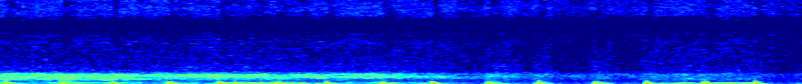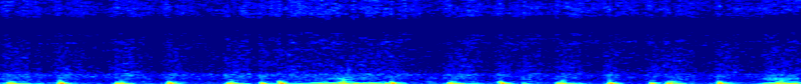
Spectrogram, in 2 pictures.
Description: I recorded my heartbeat after i had just got back from the store and boy is it pounding hard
